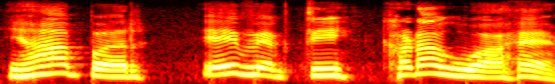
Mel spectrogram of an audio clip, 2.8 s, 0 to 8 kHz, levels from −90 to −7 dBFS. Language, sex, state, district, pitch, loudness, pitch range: Hindi, male, Himachal Pradesh, Shimla, 205 Hz, -12 LUFS, 180-230 Hz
